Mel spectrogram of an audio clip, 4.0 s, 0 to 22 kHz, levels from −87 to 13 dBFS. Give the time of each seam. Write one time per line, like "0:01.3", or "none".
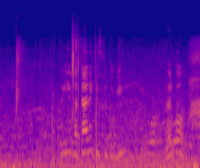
0:01.1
